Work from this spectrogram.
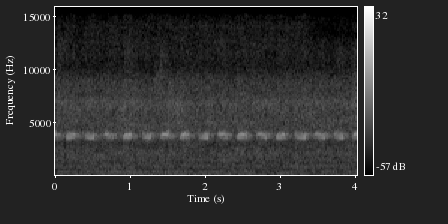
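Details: Late-night summer cricket singing to summon a mate: sharp, even pulses of a high ringing chirp, four per second, layered over a steady hissing chorus of insects.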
